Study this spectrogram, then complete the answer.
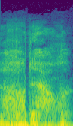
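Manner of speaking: breathy whispered aside; whispering. Real, not acted. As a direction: drop to a whisper. Aside after editor mention.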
